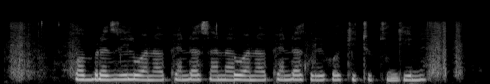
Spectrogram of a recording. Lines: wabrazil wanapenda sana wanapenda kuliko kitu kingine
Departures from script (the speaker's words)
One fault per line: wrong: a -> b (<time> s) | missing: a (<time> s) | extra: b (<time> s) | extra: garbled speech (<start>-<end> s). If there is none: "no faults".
no faults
